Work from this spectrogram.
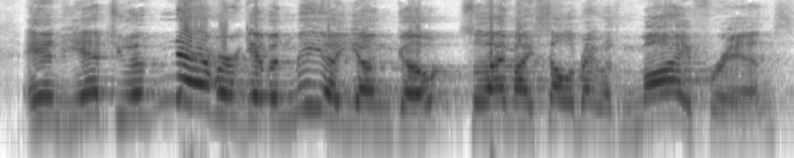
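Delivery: very loud, high-pitched, snivelling whiny voice. Reading aloud a man's complaint, in a whiny voice. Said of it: "his voice gets kind of whiny".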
